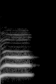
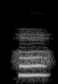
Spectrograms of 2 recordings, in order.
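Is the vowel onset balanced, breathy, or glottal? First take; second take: balanced; breathy. First: The vowel starts cleanly, neither hard nor airy. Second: The vowel starts with an airy puff of breath. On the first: The speaker calls it right. "balanced onset uh, is coming in is on those repeated ahs" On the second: The speaker calls it wrong. "We also don't want breathy"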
